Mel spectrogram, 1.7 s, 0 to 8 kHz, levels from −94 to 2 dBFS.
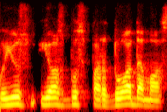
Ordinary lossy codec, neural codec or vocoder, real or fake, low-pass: Opus, 24 kbps; none; real; 7.2 kHz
